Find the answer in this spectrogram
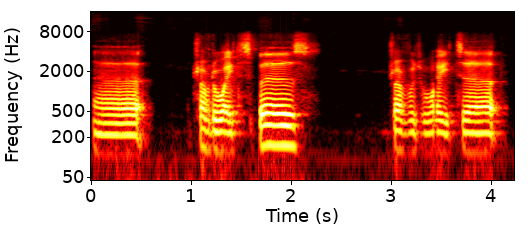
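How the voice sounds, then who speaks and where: A man's voice: mid-range voice, a little slow, clear, resonant tone. Rambling wry man, lo-fi sound. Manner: rambling, self-correcting, wry. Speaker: podcast co-host. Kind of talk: casual football chat.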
